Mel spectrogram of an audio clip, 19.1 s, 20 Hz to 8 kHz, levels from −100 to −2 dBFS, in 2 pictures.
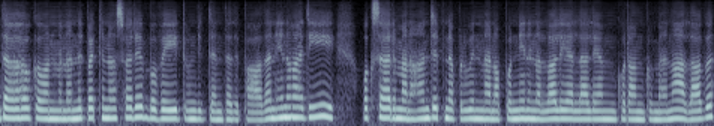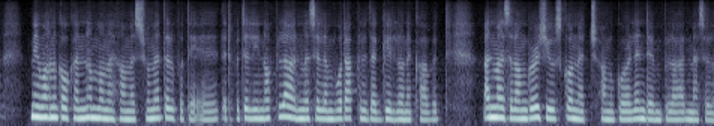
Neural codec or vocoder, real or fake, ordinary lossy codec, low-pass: codec, 16 kHz, 0.2 kbps, FocalCodec; fake; none; none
